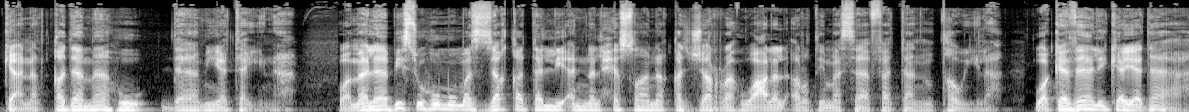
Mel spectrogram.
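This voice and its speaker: Low-voiced male storybook narrator. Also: expressive, moderate pace, a little mellow, dry recording, studio quality.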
